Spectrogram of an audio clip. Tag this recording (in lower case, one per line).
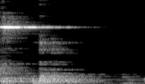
squeak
